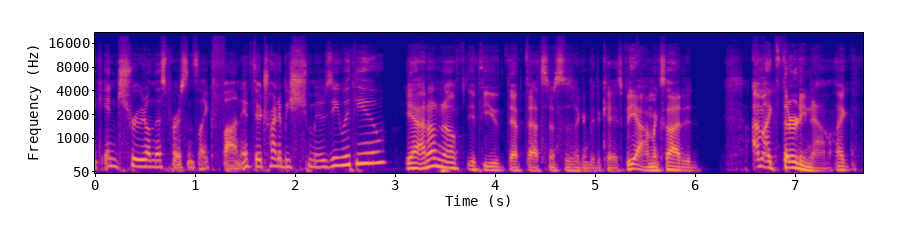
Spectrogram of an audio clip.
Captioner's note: none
